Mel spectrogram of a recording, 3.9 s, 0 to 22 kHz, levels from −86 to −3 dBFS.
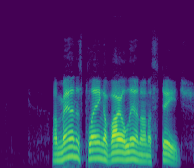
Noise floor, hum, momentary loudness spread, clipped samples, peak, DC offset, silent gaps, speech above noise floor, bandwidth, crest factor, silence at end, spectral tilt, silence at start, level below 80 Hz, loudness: -80 dBFS; none; 12 LU; under 0.1%; -2 dBFS; under 0.1%; none; 62 dB; 8 kHz; 18 dB; 0.35 s; -8 dB/octave; 1.05 s; -62 dBFS; -18 LUFS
